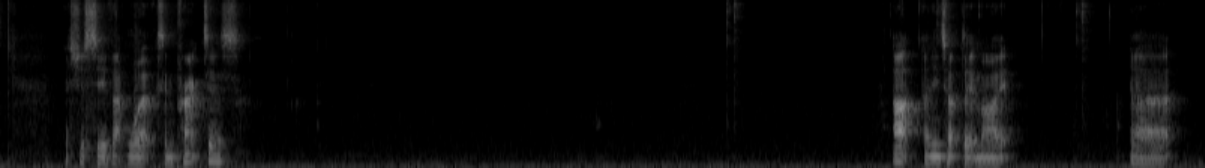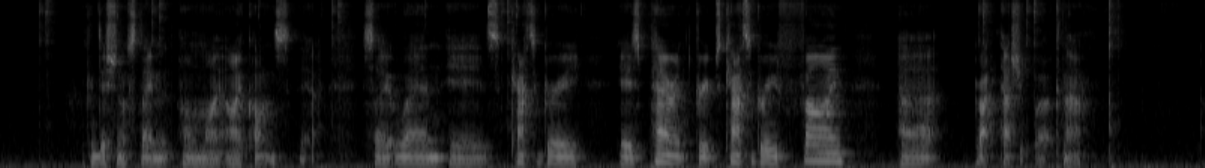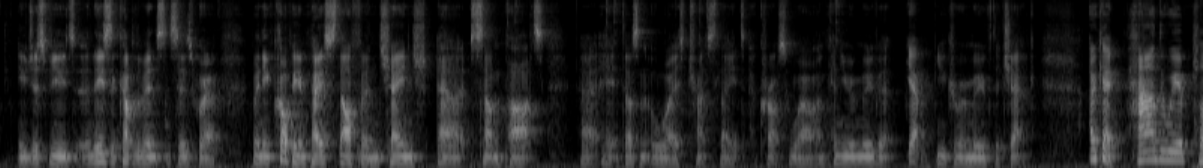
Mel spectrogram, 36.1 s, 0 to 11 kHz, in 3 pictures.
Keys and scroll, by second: 0.0 Return, 23.1 Return.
